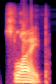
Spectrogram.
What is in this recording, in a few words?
"slype", American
